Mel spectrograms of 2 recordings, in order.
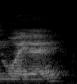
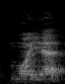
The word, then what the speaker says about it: Moyet: studio uh for allison moyet or moyet as people mispronounce her name i guess depending if where you're from who uh was the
